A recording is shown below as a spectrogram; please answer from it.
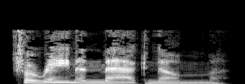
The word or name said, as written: foramen magnum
